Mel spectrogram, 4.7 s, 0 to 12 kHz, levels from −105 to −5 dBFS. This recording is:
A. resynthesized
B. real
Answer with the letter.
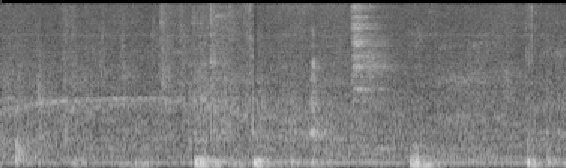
A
